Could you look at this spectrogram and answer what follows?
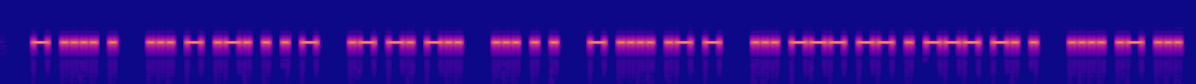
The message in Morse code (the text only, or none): THE STREET AND SEE THAT SOMEONE HAS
